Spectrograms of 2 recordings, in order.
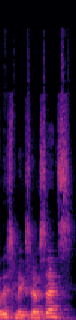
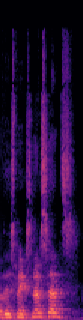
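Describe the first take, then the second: First: Said in the usual way. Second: Half-shouted "This makes no sense."; mock frustrated yell. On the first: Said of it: "look at something and go". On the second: To her own lyrics, mildly yelled in frustration. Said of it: "I look at this and I go".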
